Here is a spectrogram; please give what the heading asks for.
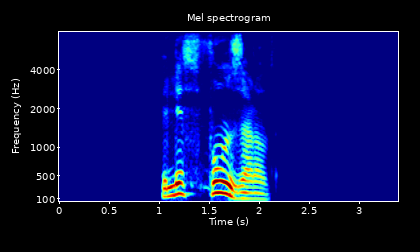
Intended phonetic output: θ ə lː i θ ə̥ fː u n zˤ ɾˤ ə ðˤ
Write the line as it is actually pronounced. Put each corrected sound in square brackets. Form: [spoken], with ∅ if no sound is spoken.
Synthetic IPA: θ ə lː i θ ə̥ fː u n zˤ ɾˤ ə ðˤ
